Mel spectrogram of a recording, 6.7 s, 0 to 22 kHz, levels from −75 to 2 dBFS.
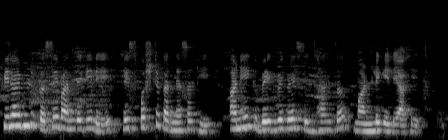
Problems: none marked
